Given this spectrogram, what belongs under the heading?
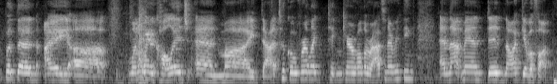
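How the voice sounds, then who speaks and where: Speaking in a high, pushed, bright voice, a young man with congestion chats profanely to his viewers while showing off his rat shed. He's a reptile and rat breeder giving a rambling, casual show-and-tell vlog in an echoey shed room, with slight background noise.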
